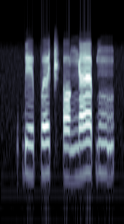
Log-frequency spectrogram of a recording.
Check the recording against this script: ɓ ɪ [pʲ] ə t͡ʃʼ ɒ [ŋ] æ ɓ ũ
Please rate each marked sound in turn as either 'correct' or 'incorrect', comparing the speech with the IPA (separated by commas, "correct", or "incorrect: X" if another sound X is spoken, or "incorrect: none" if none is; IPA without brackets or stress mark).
incorrect: p, correct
